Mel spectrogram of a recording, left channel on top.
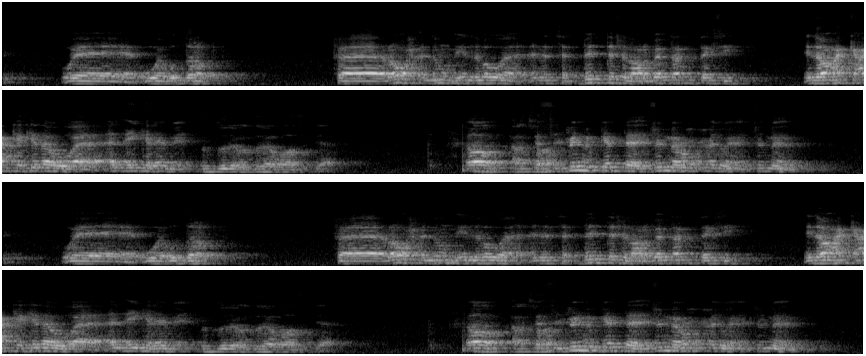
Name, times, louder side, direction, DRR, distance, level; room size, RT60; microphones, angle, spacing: voice 1, 0.6-2.0 3.3-7.3 8.0-10.5 13.2-13.6 13.9-16.6, left 2 dB, 45° left, -2 dB, 1.4 m, -25 dB
voice 2, 10.6-11.9 13.3-14.1, left 1 dB, 5° left, -1 dB, 0.5 m, -32 dB
11.5 x 5.2 x 2.7 m, 0.97 s
head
